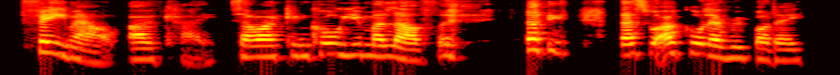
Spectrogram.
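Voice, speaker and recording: The voice has a London accent. Its tone is playful. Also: woman. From London, England. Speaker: crafting livestreamer. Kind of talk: casual livestream chat while crafting. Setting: live stream. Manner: chatty, playful.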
